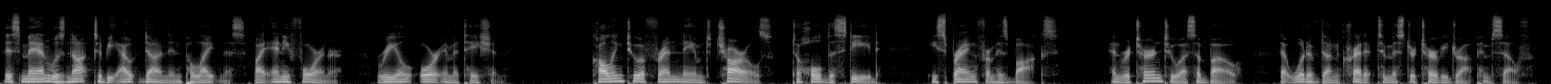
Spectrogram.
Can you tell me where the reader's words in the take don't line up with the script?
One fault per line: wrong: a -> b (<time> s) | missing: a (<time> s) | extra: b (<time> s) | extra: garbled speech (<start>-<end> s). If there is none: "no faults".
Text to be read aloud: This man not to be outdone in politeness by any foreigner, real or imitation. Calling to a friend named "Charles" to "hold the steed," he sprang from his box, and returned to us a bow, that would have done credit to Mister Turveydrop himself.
extra: was (0.5 s)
